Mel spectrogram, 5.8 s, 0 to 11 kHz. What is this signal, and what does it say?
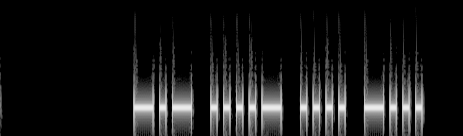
Morse code, heard as a keyed tone, about 18 wpm, 700 Hz. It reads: K4HB
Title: Speed Racing - USA Call Signs 15wpm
